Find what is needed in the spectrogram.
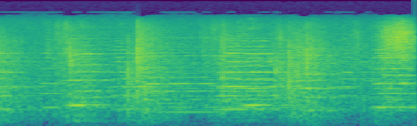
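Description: Morris dance tune played on a folk instrument, held melody notes with several sharp taps in among them.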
